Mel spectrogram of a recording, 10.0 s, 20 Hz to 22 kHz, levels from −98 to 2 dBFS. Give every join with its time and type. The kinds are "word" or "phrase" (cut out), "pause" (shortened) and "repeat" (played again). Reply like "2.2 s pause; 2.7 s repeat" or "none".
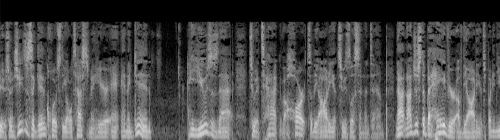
7.8 s pause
